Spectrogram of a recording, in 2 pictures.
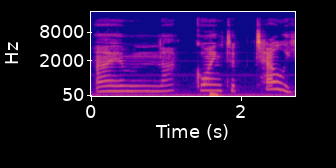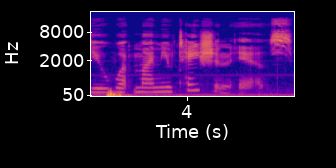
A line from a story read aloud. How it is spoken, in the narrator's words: he says slowly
